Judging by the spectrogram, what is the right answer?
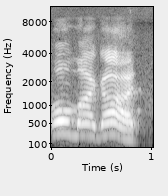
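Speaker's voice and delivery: hammed-up dismay; shocked. Bob learning his cat died, mock shocked.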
